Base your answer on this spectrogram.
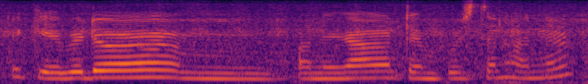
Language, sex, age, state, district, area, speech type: Assamese, female, 45-60, Assam, Lakhimpur, rural, spontaneous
